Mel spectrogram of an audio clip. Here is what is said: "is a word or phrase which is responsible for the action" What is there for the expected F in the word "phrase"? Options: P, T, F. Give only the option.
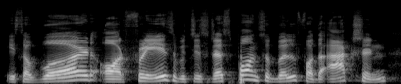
F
